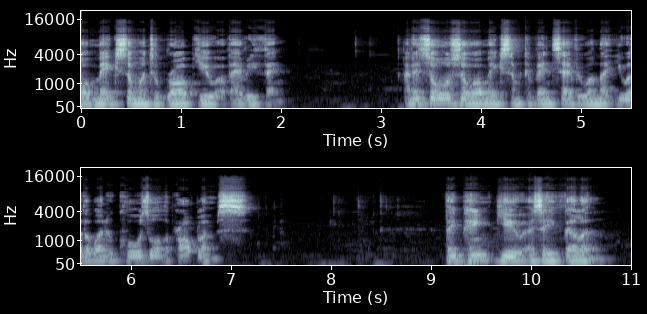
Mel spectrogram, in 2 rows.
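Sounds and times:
man speaking: 0:00.0 - 0:02.1, 0:03.2 - 0:07.3, 0:09.1 - 0:10.9
faint clicks: 0:02.6 - 0:03.3, 0:07.2 - 0:09.1.

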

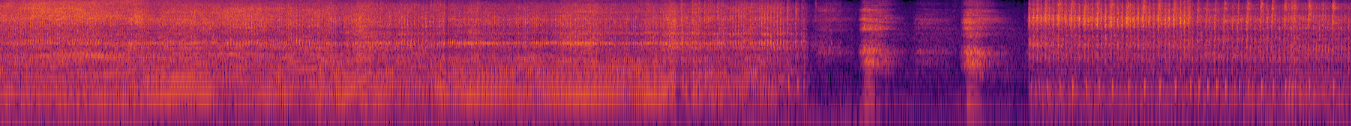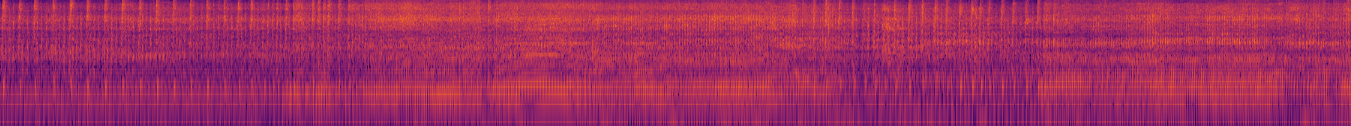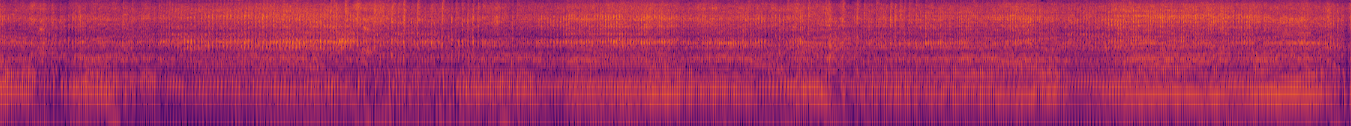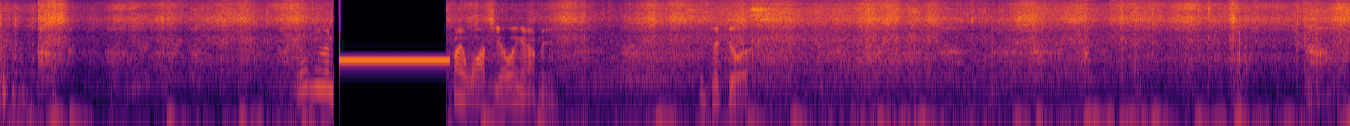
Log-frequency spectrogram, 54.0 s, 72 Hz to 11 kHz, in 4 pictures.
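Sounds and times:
dirt bike engine revving: 0:00.0 - 0:08.3, 0:10.3 - 0:44.0, 0:45.0 - 0:54.0.

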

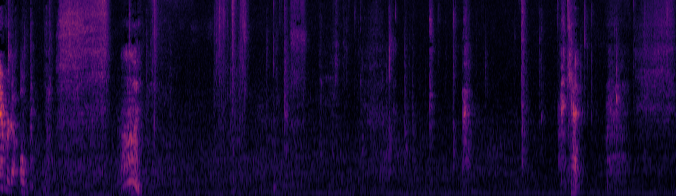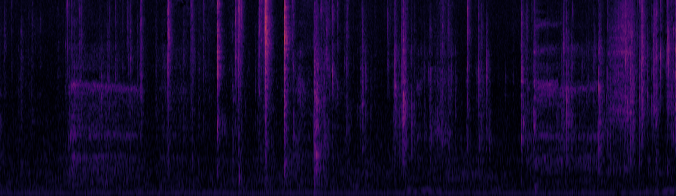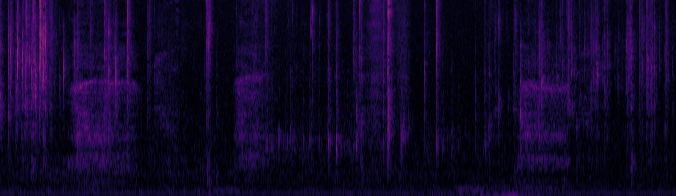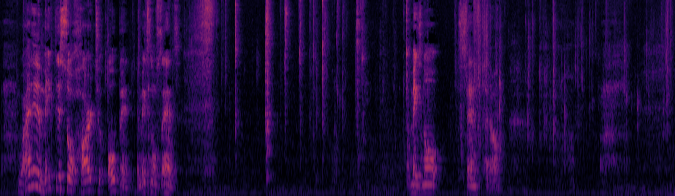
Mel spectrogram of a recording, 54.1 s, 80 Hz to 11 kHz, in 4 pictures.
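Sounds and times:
steady low hum: 0:00.0 - 0:54.0
plastic cups clicking and crinkling: 0:13.6 - 0:30.2, 0:32.3 - 0:40.6, 0:49.7 - 0:54.0.

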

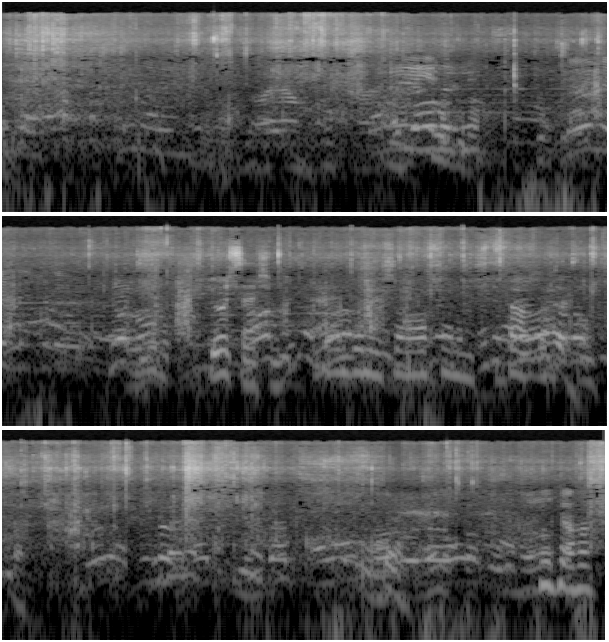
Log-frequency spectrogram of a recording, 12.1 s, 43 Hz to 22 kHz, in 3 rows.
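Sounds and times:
brush and twigs crackling: 0:00.0 - 0:12.0
people talking indistinctly: 0:00.0 - 0:12.0.

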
